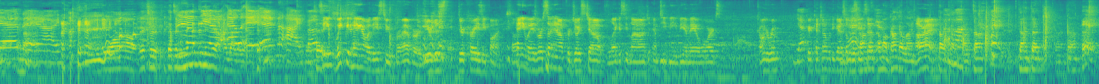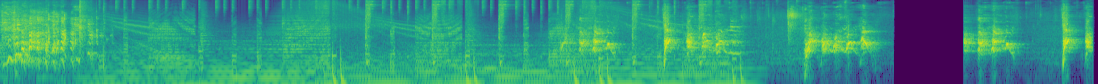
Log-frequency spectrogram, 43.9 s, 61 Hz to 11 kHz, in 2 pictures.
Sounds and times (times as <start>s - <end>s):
Bark: 33.2s - 34.4s, 35.2s - 36.8s, 38.0s - 39.7s, 41.3s - 42.5s, 43.2s - 43.9s
Bow-wow: 33.2s - 34.4s, 35.2s - 36.9s, 38.0s - 39.7s, 41.3s - 42.5s, 43.2s - 43.9s.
